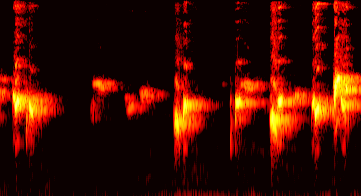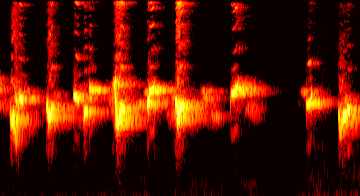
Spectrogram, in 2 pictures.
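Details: Long 'ropel'-style song of a sooty-headed bulbul, played to rouse a bird that is slow to sing: scattered soft notes at first, then a run of liquid, chirpy slurred whistles.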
